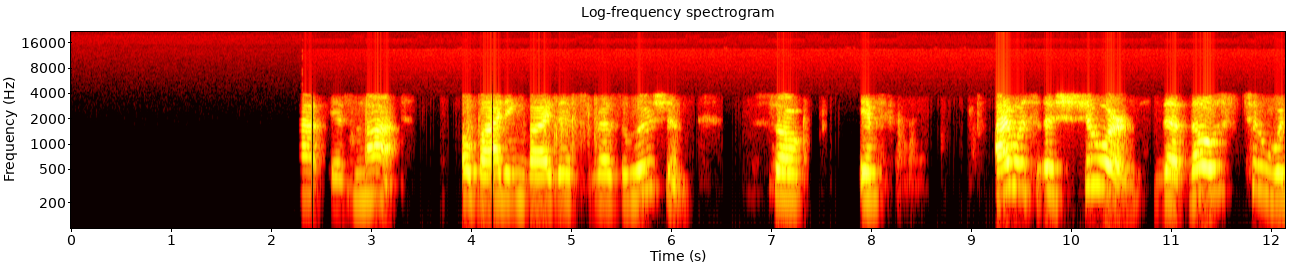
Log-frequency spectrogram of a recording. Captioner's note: loss of audio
